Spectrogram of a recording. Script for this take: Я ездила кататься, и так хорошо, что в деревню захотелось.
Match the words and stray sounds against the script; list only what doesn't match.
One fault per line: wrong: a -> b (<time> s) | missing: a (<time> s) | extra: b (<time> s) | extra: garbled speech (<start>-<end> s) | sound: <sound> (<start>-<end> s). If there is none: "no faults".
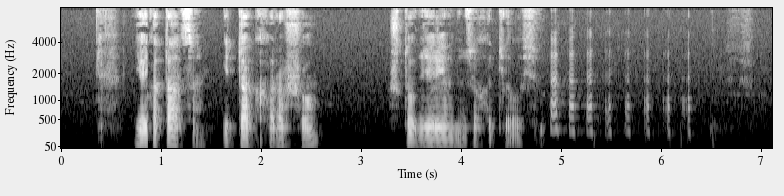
missing: ездила (0.8 s)
sound: laugh (4.9-6.4 s)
